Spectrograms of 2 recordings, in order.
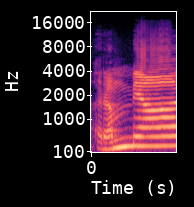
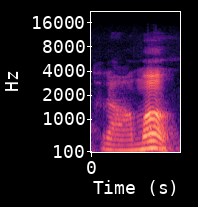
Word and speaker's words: राम: इसका उच्चारण होगा पूरा राम। तब हम यहाँ राम नहीं बोलते हैं बल्कि राम।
